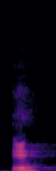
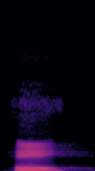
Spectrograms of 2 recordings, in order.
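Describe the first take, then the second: First: The vowel sounds like 'ee' in spit. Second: The vowel sounds like 'ay' in eight. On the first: "Koine or modern pronunciation? It's like the I in spit" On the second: "if you go by the classical pronunciation, is like E I in eight"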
